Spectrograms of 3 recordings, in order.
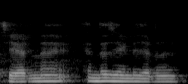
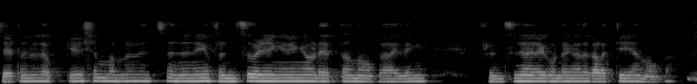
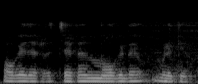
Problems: low volume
